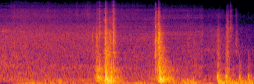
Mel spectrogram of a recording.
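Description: A car door is pulled open with a metallic click.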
